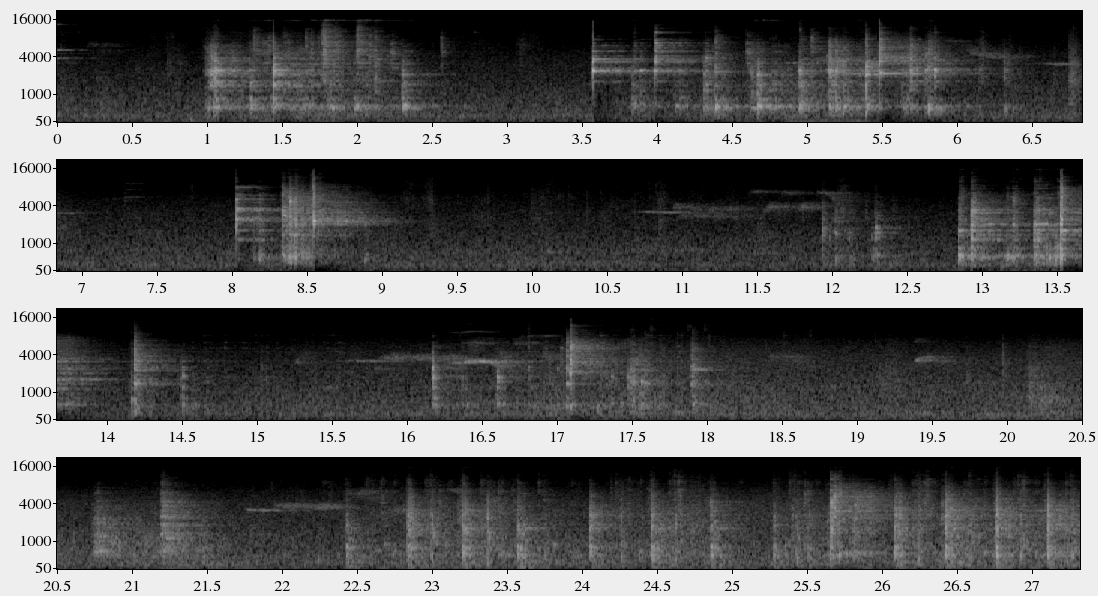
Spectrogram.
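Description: Metal parts clank and rattle against a coil spring.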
